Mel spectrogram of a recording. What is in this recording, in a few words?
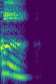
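damaged, Japanese; nagi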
